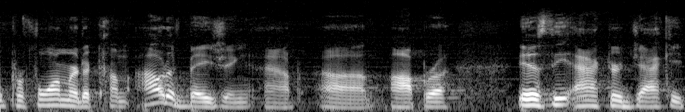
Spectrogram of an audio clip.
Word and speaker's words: Beijing: For the most part today, it is called Beijing opera because Beijing is much closer to the Chinese pronunciation of their capital. Peking is what we called it. Beijing is closer to what they called it.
